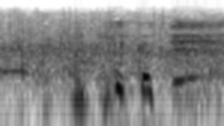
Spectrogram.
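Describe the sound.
Steady audience applause, a dense wash of many hands clapping at an even level, with faint voices and a brief cheer rising through the clapping.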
